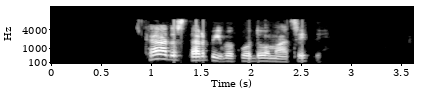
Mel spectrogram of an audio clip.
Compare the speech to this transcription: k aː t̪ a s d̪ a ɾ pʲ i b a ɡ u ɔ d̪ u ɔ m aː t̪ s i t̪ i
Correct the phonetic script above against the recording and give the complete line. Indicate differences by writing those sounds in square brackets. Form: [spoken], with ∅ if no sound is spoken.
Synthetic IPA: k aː [d̪] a s [t̪] a ɾ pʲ [iː] b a [k] u ɔ d̪ u ɔ m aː t̪ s i t̪ i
